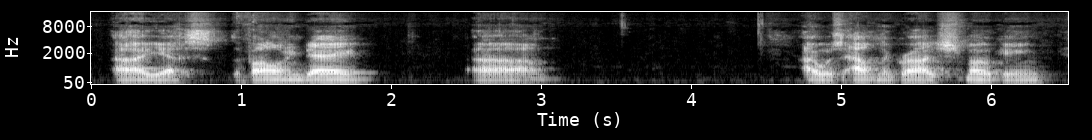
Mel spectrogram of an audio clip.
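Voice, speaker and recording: The speech moves at a fairly slow pace. Its intonation is flat and monotone. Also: man. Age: 60s. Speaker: trial witness. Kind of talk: courtroom testimony. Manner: halting.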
